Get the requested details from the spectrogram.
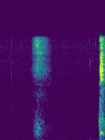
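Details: Adult sneezing repeatedly at night, noting unusual painful stifled sneezes: two short, high, airy bursts, the second sharper, heard as small stifled sneezes.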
